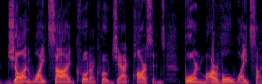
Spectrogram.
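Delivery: ordinary delivery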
